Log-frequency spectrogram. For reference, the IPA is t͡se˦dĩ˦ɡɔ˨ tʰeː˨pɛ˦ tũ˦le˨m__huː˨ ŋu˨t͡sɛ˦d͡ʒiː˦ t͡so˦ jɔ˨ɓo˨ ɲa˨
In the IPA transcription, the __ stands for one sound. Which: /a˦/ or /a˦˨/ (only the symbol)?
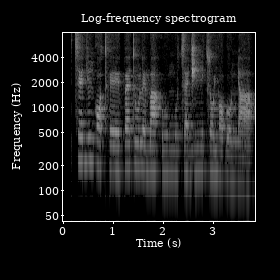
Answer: a˦˨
